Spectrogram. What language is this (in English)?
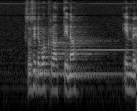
Finnish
